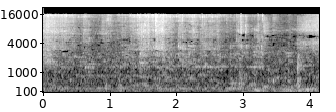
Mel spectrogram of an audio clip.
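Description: Water pours from a plastic bottle into a glass jug.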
